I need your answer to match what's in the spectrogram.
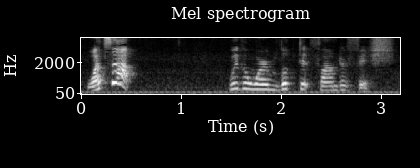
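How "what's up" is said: high, loud question; lively raised-voice hello; shouted greeting. A narrator's reading. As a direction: call it out to a friend. Fish shouting greeting to worm.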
